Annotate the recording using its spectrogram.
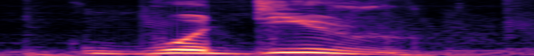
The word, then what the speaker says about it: Wodiru: They say it's Wodiru. – Wodiru.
